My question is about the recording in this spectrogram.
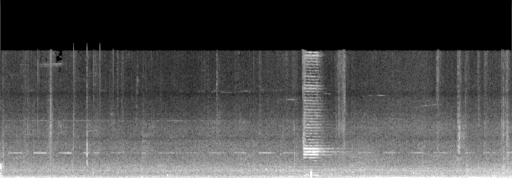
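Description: Street traffic: a steady hum of passing cars, with a heavier vehicle rumbling past in the second half. A faint electronic beep repeats steadily, and a short shrill toot sounds about six seconds in, the loudest moment.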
